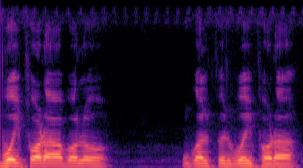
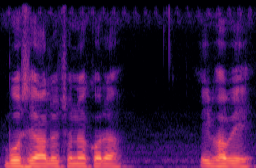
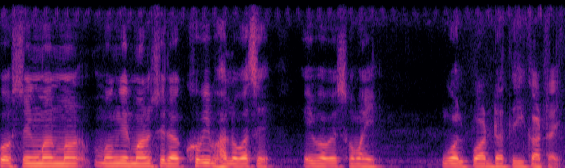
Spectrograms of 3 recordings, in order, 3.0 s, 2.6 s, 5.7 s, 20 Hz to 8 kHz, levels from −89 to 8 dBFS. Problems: background sounds at intervals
